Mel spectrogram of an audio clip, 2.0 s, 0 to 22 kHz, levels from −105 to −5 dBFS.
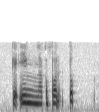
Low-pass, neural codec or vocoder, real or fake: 5.4 kHz; none; real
